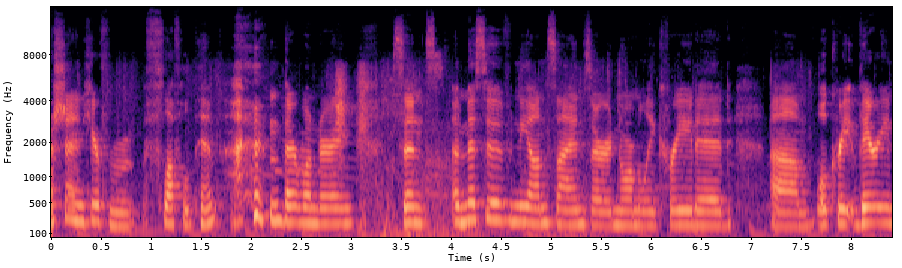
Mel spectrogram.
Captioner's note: laughs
